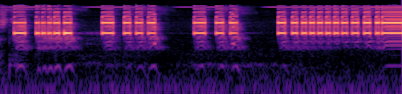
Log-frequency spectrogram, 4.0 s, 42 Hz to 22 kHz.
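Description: Minelab Pro-Find 40 pinpointer beeping: groups of quick, high, single-pitched electronic beeps. Near the end the beeps speed up and run together into a steady tone, the way a pinpointer signals metal close to its tip.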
